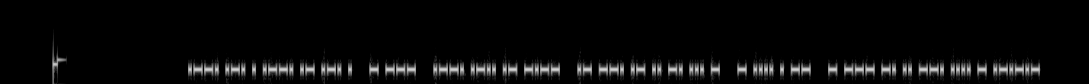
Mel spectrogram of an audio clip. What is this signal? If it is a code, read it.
Morse code, heard as a keyed tone, about 41 wpm, 700 Hz. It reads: PREPARE TO PLAY AGAINST THEM TONIGHT.
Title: Sentences from Top 1000 Words - Review Part 6 - 45wpm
